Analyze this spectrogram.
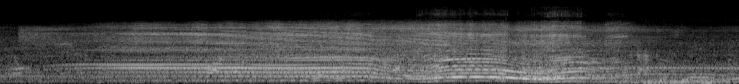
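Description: A model plane roars past low and its engine pitch drops as it passes.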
